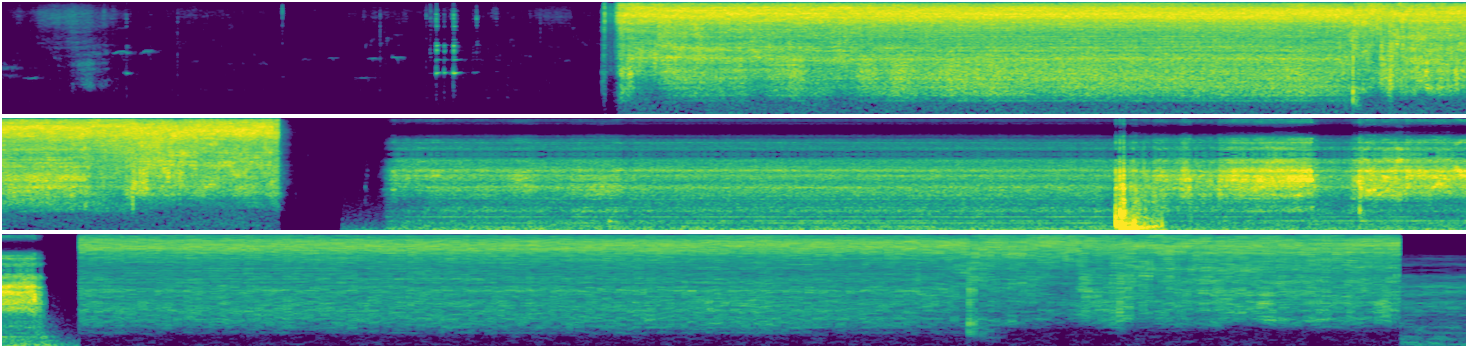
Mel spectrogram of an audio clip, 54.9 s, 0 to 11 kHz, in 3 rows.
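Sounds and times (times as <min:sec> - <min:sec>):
pressure washer spray hissing: 0:07.5 - 0:21.8.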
